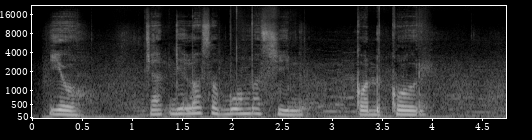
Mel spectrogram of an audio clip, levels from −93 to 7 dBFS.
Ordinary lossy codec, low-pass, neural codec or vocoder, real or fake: none; none; codec, 44.1 kHz, 3.4 kbps, Pupu-Codec; fake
